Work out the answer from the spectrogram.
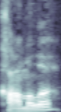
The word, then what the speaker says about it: Kamala: I think her name's pronounced Kamala, but it's okay.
